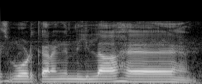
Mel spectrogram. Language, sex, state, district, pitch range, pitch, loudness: Hindi, male, Uttar Pradesh, Shamli, 120-130 Hz, 125 Hz, -15 LUFS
